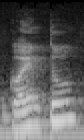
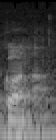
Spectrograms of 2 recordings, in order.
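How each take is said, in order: First: The two words are said fully and separately. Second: The two words are run together into one. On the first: "native speakers हर word अलग नहीं बोलते" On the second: "words को connect करते हैं"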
